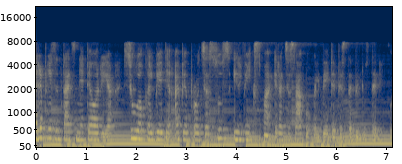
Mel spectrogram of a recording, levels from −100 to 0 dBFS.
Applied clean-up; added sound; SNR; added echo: none; Bass guitar; -1 dB; reverberation time 0.3 s.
